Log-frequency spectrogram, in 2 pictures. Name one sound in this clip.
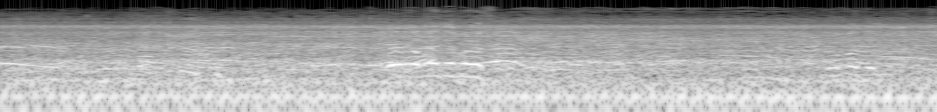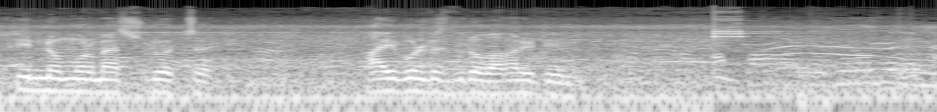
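Young men talk and shout to each other close by.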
